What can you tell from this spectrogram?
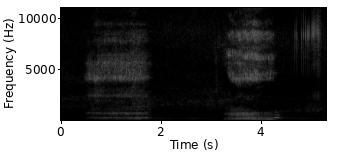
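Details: Loud snoring during sleep: two long, rough, rattling breaths in about five seconds with quiet pauses between.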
